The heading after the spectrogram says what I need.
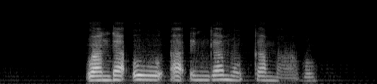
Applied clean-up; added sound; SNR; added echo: neural separator model SepFormer DNS4.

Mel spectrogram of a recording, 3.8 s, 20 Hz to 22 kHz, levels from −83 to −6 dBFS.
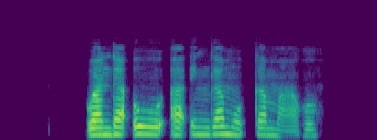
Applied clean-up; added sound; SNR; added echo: none; none; none; none.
